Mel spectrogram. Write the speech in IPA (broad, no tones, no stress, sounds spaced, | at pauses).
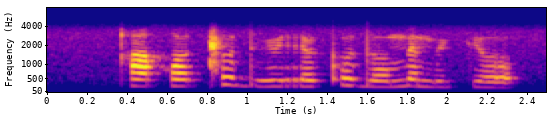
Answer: qʰ ɛ χ o ǁ o dʱ ʉ r ɵ kʼ o d o m ɛ m ʉ kʲ o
